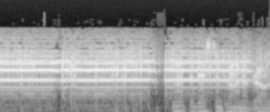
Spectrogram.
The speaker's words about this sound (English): And over the scene comes the sound of a distant horn.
